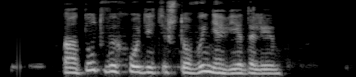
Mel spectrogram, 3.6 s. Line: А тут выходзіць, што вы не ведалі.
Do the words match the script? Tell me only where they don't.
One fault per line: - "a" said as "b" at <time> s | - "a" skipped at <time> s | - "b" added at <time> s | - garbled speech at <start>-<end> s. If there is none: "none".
none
